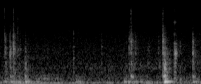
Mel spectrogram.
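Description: A few light plastic clicks and taps from a hand working a plastic action figure's head joint, the loudest a little past halfway.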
